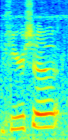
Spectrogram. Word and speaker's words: Kirsche: There's a women's rugby player this year with the last name of Kirsche, who rhymes with Hirschi.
